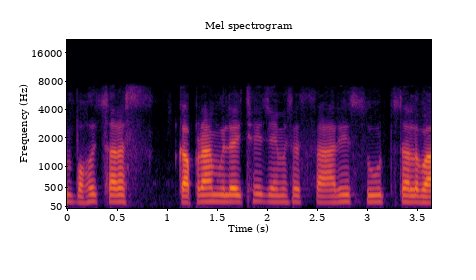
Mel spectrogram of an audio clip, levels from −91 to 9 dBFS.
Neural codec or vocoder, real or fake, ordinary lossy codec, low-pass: codec, 16 kHz, 2 kbps, X-Codec, WavLM features, trained on Multilingual LibriSpeech; fake; Opus, 16 kbps; 7.2 kHz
